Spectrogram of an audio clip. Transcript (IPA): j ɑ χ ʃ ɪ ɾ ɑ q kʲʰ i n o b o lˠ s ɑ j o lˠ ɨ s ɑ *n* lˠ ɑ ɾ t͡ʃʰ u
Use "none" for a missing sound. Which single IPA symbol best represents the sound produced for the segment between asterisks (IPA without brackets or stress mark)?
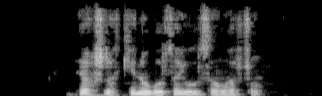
ŋ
